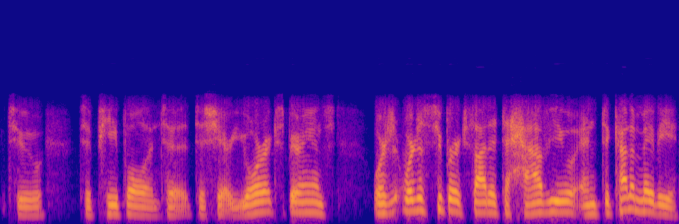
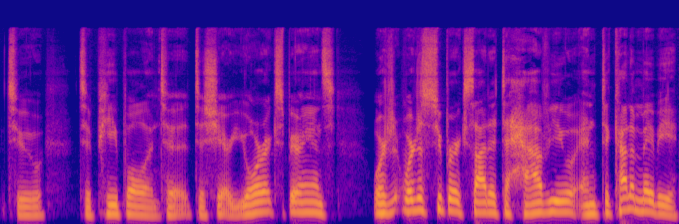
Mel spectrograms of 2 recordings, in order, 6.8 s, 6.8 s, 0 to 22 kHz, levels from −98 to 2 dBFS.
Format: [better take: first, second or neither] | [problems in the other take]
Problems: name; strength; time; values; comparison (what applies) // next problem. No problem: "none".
second | phone-call audio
